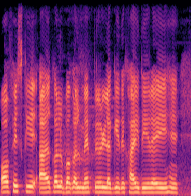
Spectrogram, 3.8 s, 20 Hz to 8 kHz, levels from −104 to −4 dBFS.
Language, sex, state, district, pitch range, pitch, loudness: Hindi, female, Uttar Pradesh, Lalitpur, 185-200 Hz, 190 Hz, -16 LUFS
